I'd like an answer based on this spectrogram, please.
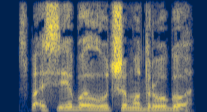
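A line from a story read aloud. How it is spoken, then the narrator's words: Snort. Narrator (Russian): Фыркнул Эл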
